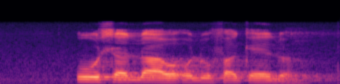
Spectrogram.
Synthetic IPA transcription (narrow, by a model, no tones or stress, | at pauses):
uɬalawɔʔolufak̬ʼɛːlwa̰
